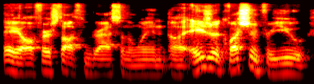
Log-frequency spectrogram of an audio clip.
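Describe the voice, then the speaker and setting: Male sports reporter, twenties, deep and brisk, casual questioning on a video call. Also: expressive, a bit bright. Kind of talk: casual press conference questioning. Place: room at home, indoors.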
